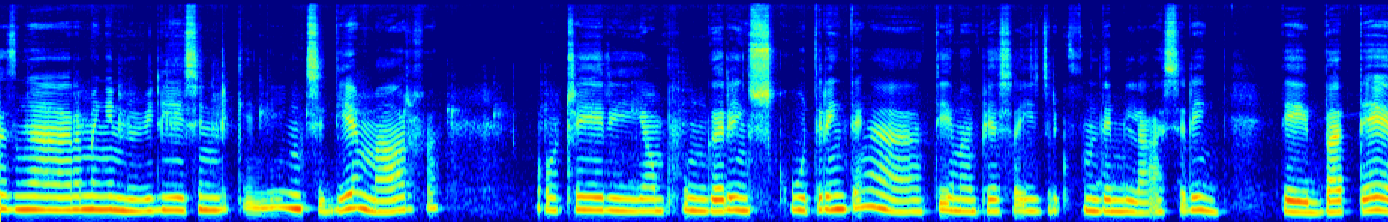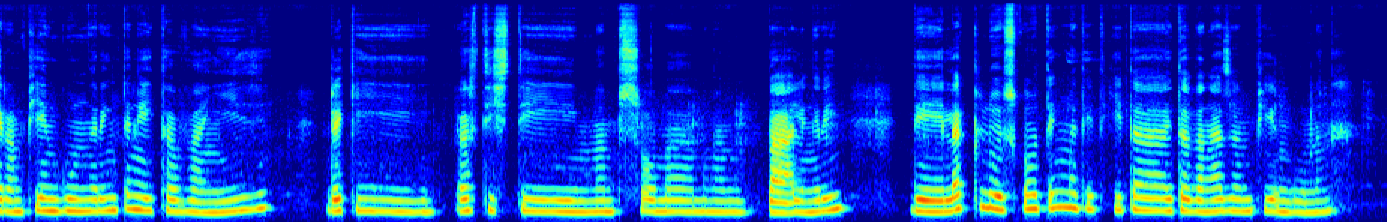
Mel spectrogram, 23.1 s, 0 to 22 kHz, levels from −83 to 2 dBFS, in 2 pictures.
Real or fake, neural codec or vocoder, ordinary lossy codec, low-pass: real; none; none; none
